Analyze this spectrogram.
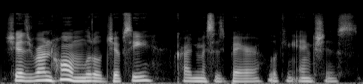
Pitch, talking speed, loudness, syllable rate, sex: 155 Hz, 180 wpm, -18 LUFS, 4.6 syllables/s, female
